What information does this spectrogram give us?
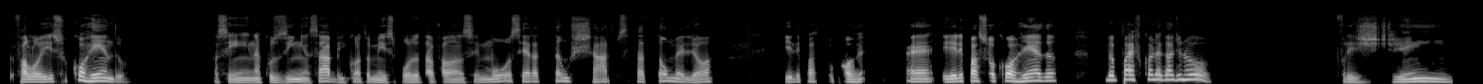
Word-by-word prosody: falou 120 0 +4
isso 130 +3 -2
correndo, 155 - +3 0.8
assim, 100 -3 -3
na 100 +2 0
cozinha, 110 0 -1
sabe, 140 -3 +1
enquanto 95 - -6
a - - -3
minha 105 0 -1
esposa 100 +1 -3
estava 105 0 -3
falando 105 -2 -1
assim: 105 +2 -7
"Mô, 120 +6 -1
você 140 - -5
era 135 0 0
tão 150 - -1
chato, - - -5
você - - -14
tá - - -2
tão 155 - -1
melhor", 120 -3 -1 0.7
e - - -1
ele 115 +4 -3
passou 135 0 -6
corren 120 -1 +1 0.5
é, 135 0 +4 0.2
e 125 - 0
ele 140 +2 +6
passou 160 0 +3
correndo, 170 +2 +5 0.5
"meu 205 0 +3
pai 225 +2 +5
ficou 230 +1 -2
legal 220 -1 +3
de 220 - 0
novo". 225 - +2 1.2
Eu - - -23
falei: 110 -1 -2
"Gente". 115 - -1
125 Hz, 165 wpm, -23 LUFS, 110-150 Hz, 1.2 s, ele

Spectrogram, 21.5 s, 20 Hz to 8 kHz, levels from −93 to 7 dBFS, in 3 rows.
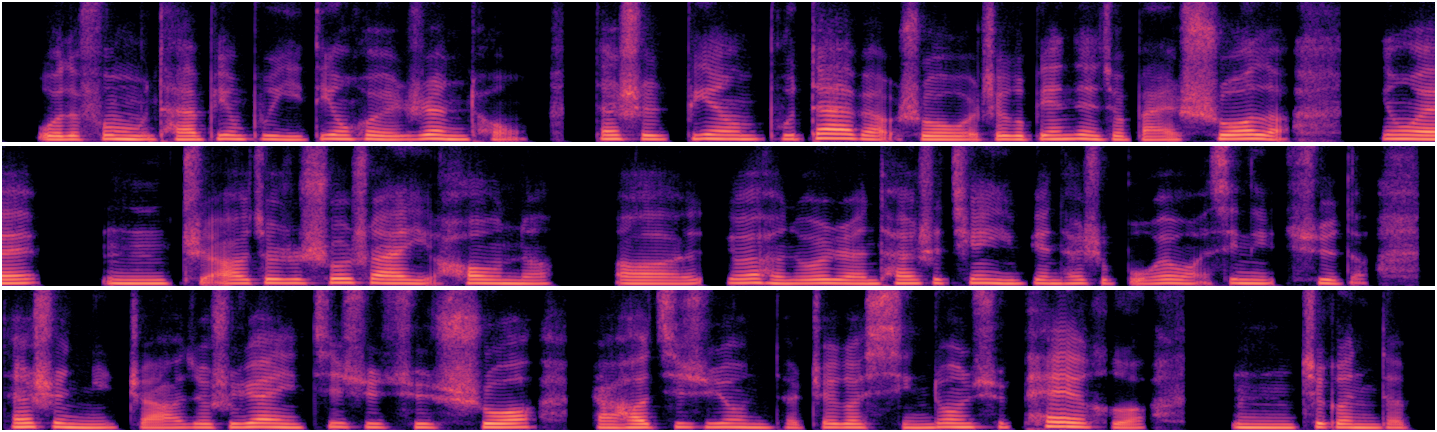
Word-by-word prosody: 我 195 - +1
的 195 - +2
父 220 +3 -2
母 205 -2 +4
他 195 -1 0
并 215 +2 -1
不 210 -1 -4
一 185 -2 -1
定 220 +3 0
会 210 -3 +1
认 205 0 +2
同， 200 - -9 0.3
但 220 0 +2
是 210 0 0
并 220 -2 +1
不 215 +1 -5
代 255 +2 +5
表 210 -3 -1
说 195 -1 +1
我 190 - -1
这 200 +2 0
个 200 - +2
边 215 +3 +1
界 220 -3 +2
就 190 0 -2
白 180 +1 -4
说 225 +3 +4
了。 210 -4 +2 0.5
因 225 0 +1
为， 215 +1 +4 0.3
嗯， 195 -1 0
只 - - -6
要 205 - 0
就 220 +1 +1
是 215 0 0
说 235 +2 +2
出 230 0 -3
来 205 -2 +5
以 195 +1 -2
后 210 -2 0
呢 185 -1 -1 0.3
呃， 185 -1 0 0.2
因 220 - -3
为 225 - +3
很 200 -3 -1
多 200 +2 +1
人 190 -2 +1
他 200 +2 0
是 210 0 -4
听 220 0 -2
一 190 - 0
遍 190 0 -3
他 195 +1 -2
是 200 - -7
不 190 - -8
会 205 - 0
往 195 -2 -2
心 210 -1 -2
里 195 0 -2
去 200 -3 -3
的， 220 - -14 0.3
但 220 0 +5
是 220 0 +1
你 190 -1 +1
只 - - -5
要 185 - -1
就 195 0 -1
是 205 +1 -4
愿 215 0 +4
意 195 - 0
继 220 - -4
续 210 -1 -3
去 200 +1 -4
说， 210 +2 +3 0.3
然 185 -1 -1
后 195 +1 +4
继 200 +2 -5
续 210 0 -4
用 210 -2 +1
你 190 - -4
的 190 0 -9
这 200 - -2
个 195 0 +1
行 185 -1 -3
动 215 0 +2
去 215 -1 -7
配 245 -3 +5
合， 95 - -4 0.4
嗯， 185 -2 +2
这 210 - 0
个 200 -1 +1
你 185 -1 +1
的 185 0 -5
205 Hz, 260 characters per minute, -23 LUFS, 195-215 Hz, 0.5 s, 代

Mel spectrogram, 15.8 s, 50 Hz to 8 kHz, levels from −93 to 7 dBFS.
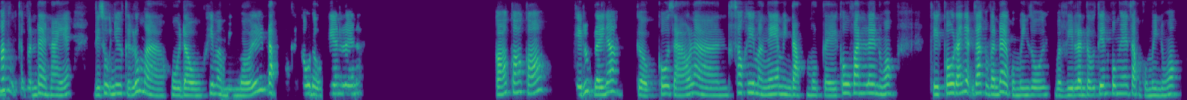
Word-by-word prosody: mắc 345 +1 +5
những - - -9
cái 210 - -10
vấn 205 0 -3
đề 255 -2 +2
này 205 -1 -2
ấy. 230 - -3 0.3
Ví 210 - -2
dụ 255 +4 0
như 250 +2 0
cái 200 - -5
lúc 300 +6 +3
mà 205 -8 +1
hồi 205 -1 0
đầu 195 -1 +2
khi 260 - 0
mà 235 -2 -2
mình 190 0 -6
mới 195 - +2
đọc - - +7
một - - -27
cái - - -22
câu 245 +1 +2
đầu 220 -4 -1
tiên 250 +1 -1
lên 245 0 0
á 265 - -9 1.8
Có, 225 +4 +3
có, 285 0 +1
có. 270 +9 +1 0.4
Thì 450 - +4
lúc 315 -4 0
đấy 215 0 +5
nhá, 310 +6 +4 0.3
kiểu, 195 -3 +1
cô 240 0 +2
giáo 210 0 -1
là 210 -6 -1 0.2
sau 270 0 +1
khi 275 +1 0
mà 240 -3 -1
nghe 225 +3 +1
mình 225 -3 -1
đọc 205 -1 +3
một 205 - -3
cái 190 0 -2
câu 265 0 +3
văn 265 0 +3
lên, 265 -1 +2
đúng 230 0 -1
không? 255 0 -1 0.5
Thì 225 - +2
cô 260 +2 +6
đã 260 - +6
nhận 310 +1 +1
ra 270 0 +5
cái 250 -3 -6
vấn 230 -1 +2
đề 295 -2 +5
của 200 - -5
mình 205 +1 -2
rồi, 210 0 -1
bởi 195 -1 -3
vì 205 +1 +1
lần 210 0 +3
đầu 205 -1 0
tiên 245 +3 +2
cô 250 - +1
nghe 250 0 -4
giọng 245 -2 0
của 190 - -8
mình, 195 0 -3
đúng 200 +1 -4
không? 240 +1 -2
230 Hz, 280 wpm, -23 LUFS, 205-260 Hz, 1.8 s, đọc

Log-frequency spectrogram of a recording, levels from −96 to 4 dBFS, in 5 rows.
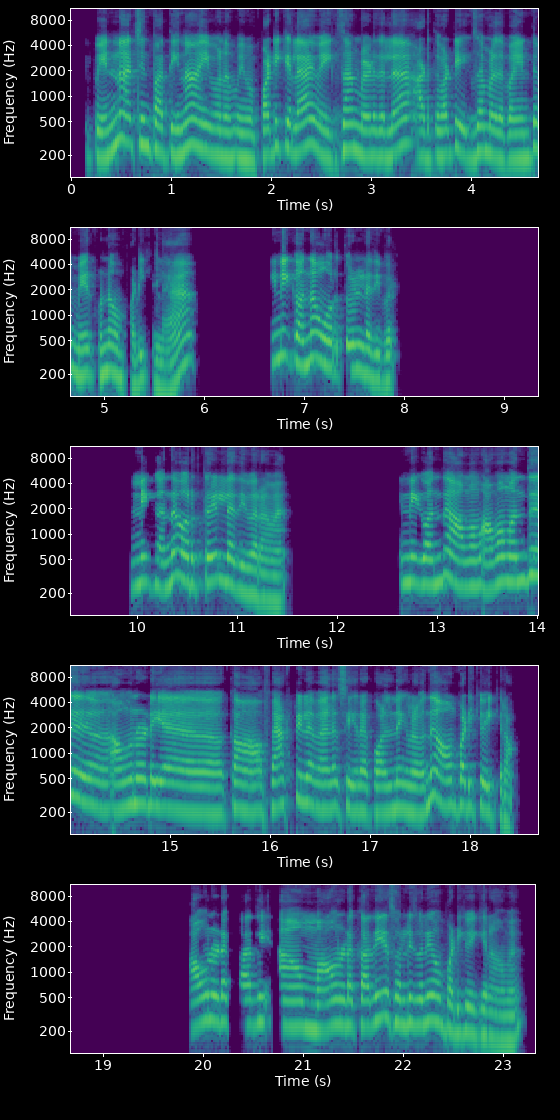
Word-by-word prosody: இப்ப 185 +1 -8
என்ன 250 +8 +1
ஆச்சுனு 275 -2 -1
பார்த்தீங்கனா 215 +3 +1 0.2
இவன 200 -2 -1
இவன் 175 -1 -3
படிக்கல, 240 +1 +2
இவன் 215 -7 +2
எக்ஸாம் 230 +4 -1
எழுதல, 195 +2 +1 0.2
அடுத்த 190 0 -3
வாட்டி 205 +4 0
எக்ஸாம் 210 +2 -2
எழுத 185 -2 0
பயன்டு, 180 +6 0
மேற்கொண்டு 200 +2 0
அவன் 185 -2 -5
படிக்கல. 150 -4 -6 1.1
இன்னைக்கு 315 -2 +5
வந்து 290 +5 +3
அவன் 270 -4 +2
ஒரு 220 - -6
தொழில் 220 -2 +1
அதிபர். 170 -1 -4 2.0
இன்னைக்கு 260 +1 0
வந்து 245 +7 +1
ஒரு 265 -2 0
தொழில் 270 0 +3
அதிபர் 195 -5 -1
அவன். 160 -1 -4 1.1
இன்னைக்கு 265 -1 +2
வந்து 265 +5 -1
அவன், 240 +1 -1
அவன் 270 +4 0
வந்து 280 +4 0 0.5
அவனுடைய, 240 0 +1 1.1
ஃபேக்டரில 250 +2 +1
வேலை 215 +1 +1
செய்ற 210 -2 0
குழந்தைகள 200 0 -1
வந்து 280 +9 +2
அவன் 235 0 -3
படிக்க 230 -1 -1
வைக்கிறான். 200 0 -5 1.5
அவனுடைய 260 +1 0
கதை 235 +2 -1 0.3
ஆமா, 225 -2 0
அவனுடைய 235 0 -1
கதையை 260 +6 +1
சொல்லி 245 0 0
சொல்லி 255 +3 0
அவன் 245 -4 -4
படிக்க 195 -1 -3
வைக்கிறான் 175 -4 -4
அவன். 155 +8 -5
225 Hz, 140 wpm, -23 LUFS, 195-250 Hz, 2.0 s, இன்னைக்கு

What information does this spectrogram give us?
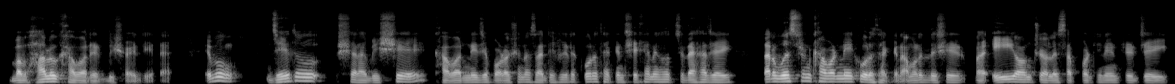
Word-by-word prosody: বা 100 - +7
ভালো 120 +6 +6
খাবারের 90 -5 0
বিষয় - - -5
যেটা। - - -10 0.4
এবং - - +4 0.5
যেহেতু 145 +10 +3 0.4
সারা 100 - -1
বিশ্বে 130 +8 +1 0.3
খাবার 90 0 +2
নিয়ে 105 0 0
যে - - -1
পড়াশোনা 110 +5 -1
সাইন্টিফিকরা 110 +3 -3
করে 130 +1 +1
থাকেন 110 -2 -4
সেখানে 120 +2 -1
হচ্ছে 115 - -5
দেখা 105 +2 +1
যায় 105 -1 +2 0.3
তারা 125 +3 +6
ওয়েস্টার্ন 145 +2 +5
খাবার 135 -1 +4
নিয়ে 135 -1 +4
করে 105 -2 +5
থাকেন। 90 - -4
আমাদের 100 +3 -2
দেশের 100 +1 -2 0.2
বা - - +1 0.2
এই 120 - +5
অঞ্চলে 95 -4 0
সাবকন্টিনেন্ট 100 +1 -5
এর 100 - -2
যেই 90 -1 0
110 Hz, 175 wpm, -24 LUFS, 95-120 Hz, 0.5 s, বা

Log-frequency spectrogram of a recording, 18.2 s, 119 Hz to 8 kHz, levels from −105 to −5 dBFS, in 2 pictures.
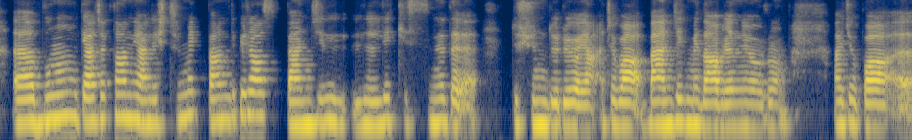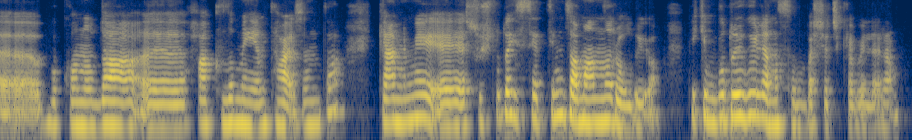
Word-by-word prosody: eee, 205 +1 +6
bunun 230 +2 +1
gerçekten 225 +2 +2
yerleştirmek 215 +5 -2
bende 215 +3 -1
biraz 245 0 0
bencillik 195 +1 0
hissini 200 +1 -4
de 185 -3 -1 0.3
düşündürüyor, 190 -2 +1
yani, 175 -1 +2
acaba 185 -1 +4
bencil 195 +1 +4
mi 195 -1 +1
davranıyorum, 180 0 +1 0.4
acaba, 185 -2 +4
eee, - - -2
bu 185 0 -9
konuda, 185 0 +1
eee, 180 0 -2
haklı 195 +1 -2
mıyım 190 -1 -3
tarzında 195 - -4 0.3
kendimi, 205 +1 0
eee, 185 -5 +1
suçlu 205 +5 -12
da 250 - +3
hissettiğim 235 0 -4
zamanlar 210 -2 +3
oluyor. 185 +7 -4 0.3
Peki, 230 -3 -4
bu 235 -1 -2
duyguyla 235 -2 +3
nasıl 185 -3 -7
başa 180 0 -9
çıkabilirim? 175 +5 -11
195 Hz, 120 wpm, -21 LUFS, 185-220 Hz, 0.4 s, eee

